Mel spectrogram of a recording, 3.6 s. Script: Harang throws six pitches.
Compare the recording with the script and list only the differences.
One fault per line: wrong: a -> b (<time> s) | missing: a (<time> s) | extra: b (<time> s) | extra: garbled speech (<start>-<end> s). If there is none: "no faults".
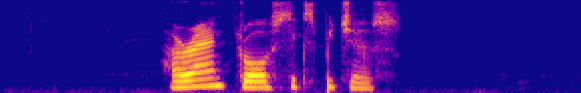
no faults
